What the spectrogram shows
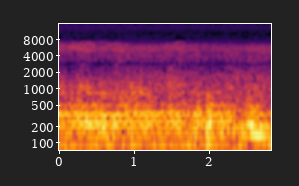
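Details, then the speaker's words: Outboard boat engine trimmed down too low: steady heavy drone with no rise in revs as extra hull drags through the water and the engine works harder. "You can see all that extra water playing out is the amount of boat that's dragging through the water now."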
